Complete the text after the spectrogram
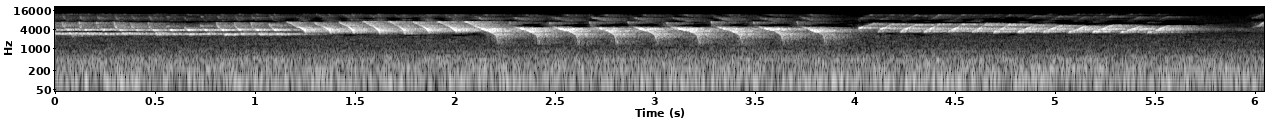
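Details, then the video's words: Timbrado canary in song: high rolling trills give way to a run of regularly repeated, downward-sweeping notes, then a bright, rapid high trill resumes before fading. "تغريد كناري التمبرادو"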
